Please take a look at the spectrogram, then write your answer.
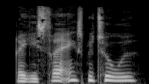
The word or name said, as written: registreringsmetode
